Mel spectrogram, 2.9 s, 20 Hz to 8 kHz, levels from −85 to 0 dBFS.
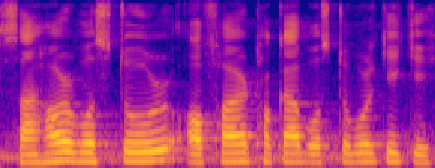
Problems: constant background noise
